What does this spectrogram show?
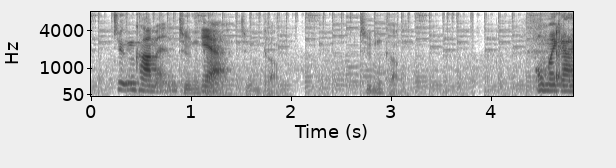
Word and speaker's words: Tutankhamun: Tutankhamun? Tutankhamun.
